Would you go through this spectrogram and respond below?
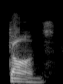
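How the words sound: The vowel is the long a of father. "And British is"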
